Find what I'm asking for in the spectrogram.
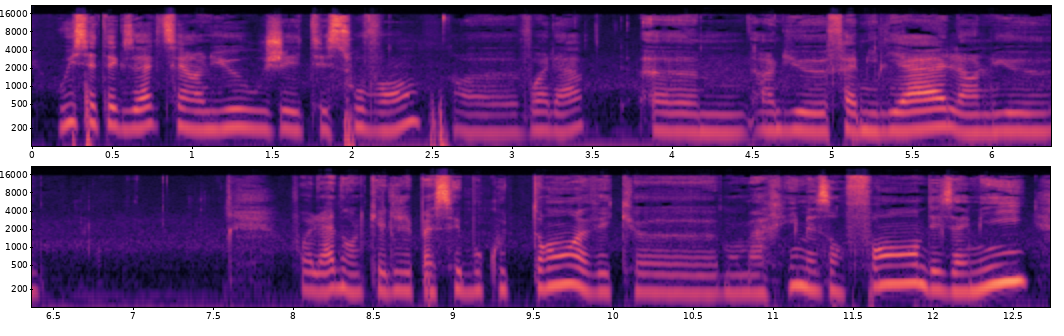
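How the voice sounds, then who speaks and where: A woman's somewhat breathy, dark, mellow voice at a medium pitch, fairly even in intonation, very slow with long, frequent pauses, on a very clean recording with a silent background. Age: 60s. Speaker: pilgrim sharing her walk. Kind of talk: testimony interview. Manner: halting, many hesitations.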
